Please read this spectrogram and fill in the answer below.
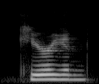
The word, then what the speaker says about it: Ciaran: Again, written and directed by Derrickson and Cargill, written by Derrickson and Cargill, this time directed by, Kieran Foy, and that's spelled C-I-A-R-A-N, starring James Ranson again.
